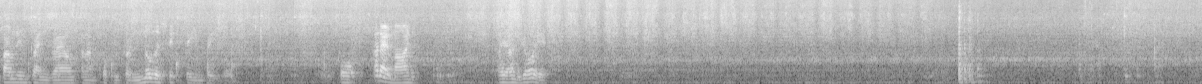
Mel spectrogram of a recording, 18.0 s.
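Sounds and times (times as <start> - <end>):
meat sizzling in a wok: 0.0 - 18.0
wooden spatula scraping: 0.3 - 5.2, 6.4 - 14.1.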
